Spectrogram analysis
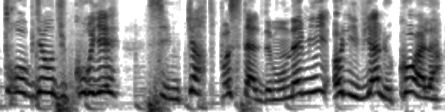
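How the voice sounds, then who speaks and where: A cheerful little cartoon girl with a high voice speaks over music. She is curious and bubbly, talking directly to young viewers as she sets off to meet animals. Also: lively intonation, normal speed. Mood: excited. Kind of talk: children's cartoon dialogue.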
